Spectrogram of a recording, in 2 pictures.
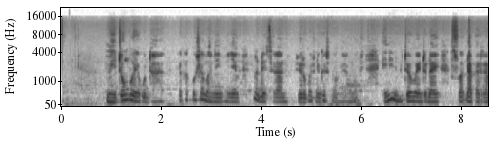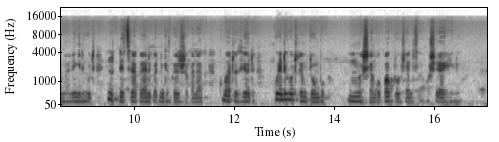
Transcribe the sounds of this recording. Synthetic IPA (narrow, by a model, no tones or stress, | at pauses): mito̞mbo̞je̞kudʱarajakako̞ʃamaniŋɡijeweino̞ɗe̞t͡se̞ɾanoʐ̥iɾobaʐineŋɡeʐinomajamuːviininimito̞mbo̞jendoɗai̥faɗakariramaneŋɡinekuti̥ino̞tɗe̞t͡se̞ɾapaandipatineŋɡezɡaeʐoʐakanakḁkuɓatozijakutiŋɡue̞ndekwaturemuto̞mbo̞ | mumaʃaŋɡokwakutokuʃandisakuʃajaɦiːno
